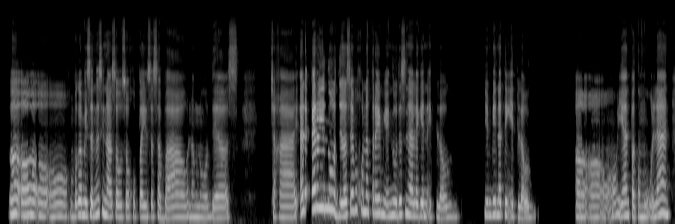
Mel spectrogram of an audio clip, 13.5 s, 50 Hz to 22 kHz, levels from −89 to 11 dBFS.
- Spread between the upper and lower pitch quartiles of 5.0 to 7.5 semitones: No, average, 3.2 semitones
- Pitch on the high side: Yes, high, 215 Hz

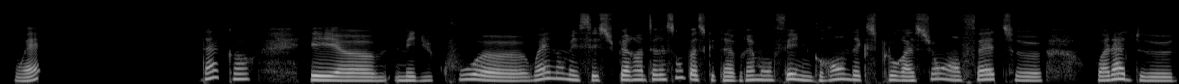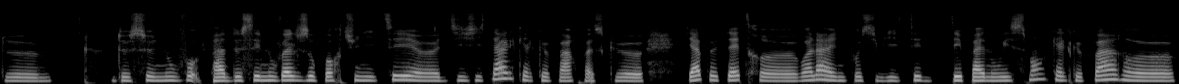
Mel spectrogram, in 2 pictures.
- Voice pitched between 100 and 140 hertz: No, medium, 185 Hz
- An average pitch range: Yes, average, 3.0 semitones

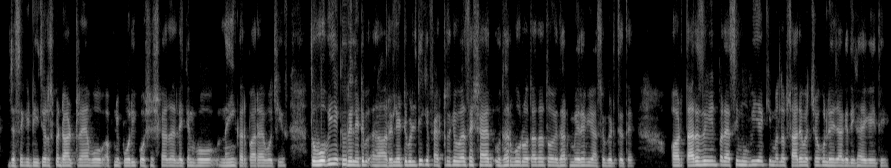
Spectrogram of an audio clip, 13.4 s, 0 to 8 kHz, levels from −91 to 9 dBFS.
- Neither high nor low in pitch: Yes, medium, 150 Hz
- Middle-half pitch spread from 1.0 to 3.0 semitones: Yes, narrow, 2.6 semitones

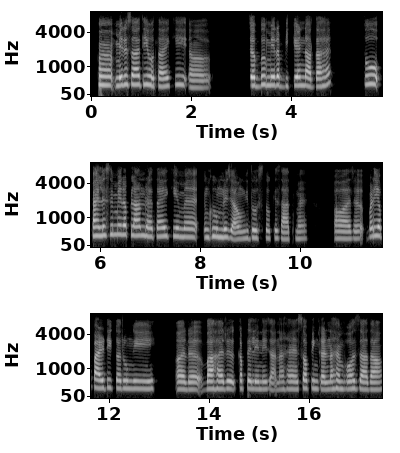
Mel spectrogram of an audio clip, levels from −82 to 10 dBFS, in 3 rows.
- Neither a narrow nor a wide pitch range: Yes, average, 3.5 semitones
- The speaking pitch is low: No, high, 245 Hz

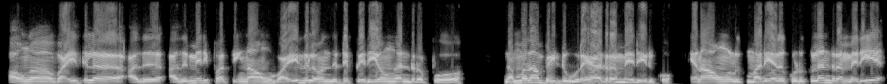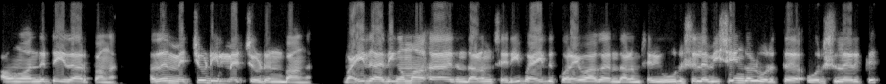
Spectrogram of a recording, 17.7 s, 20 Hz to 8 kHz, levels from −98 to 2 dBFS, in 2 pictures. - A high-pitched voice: No, medium, 155 Hz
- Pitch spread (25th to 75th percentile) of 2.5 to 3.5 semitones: Yes, average, 2.8 semitones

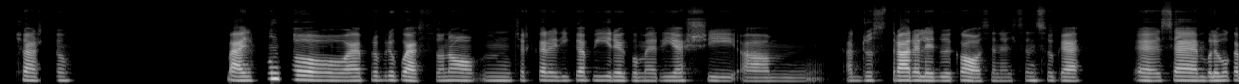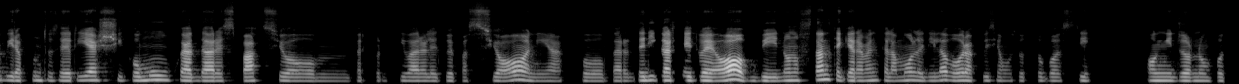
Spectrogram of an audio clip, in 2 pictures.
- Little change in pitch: Yes, narrow, 1.5 semitones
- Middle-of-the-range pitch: Yes, medium, 180 Hz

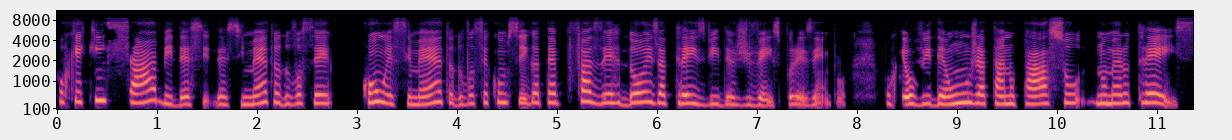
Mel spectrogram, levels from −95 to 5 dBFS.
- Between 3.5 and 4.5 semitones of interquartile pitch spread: No, average, 3.1 semitones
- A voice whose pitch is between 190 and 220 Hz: No, very high, 280 Hz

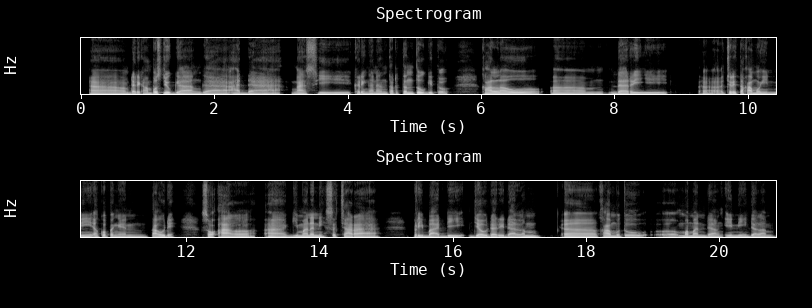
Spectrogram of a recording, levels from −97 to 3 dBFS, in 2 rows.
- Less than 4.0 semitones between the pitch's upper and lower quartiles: Yes, average, 2.9 semitones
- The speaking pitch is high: No, low, 110 Hz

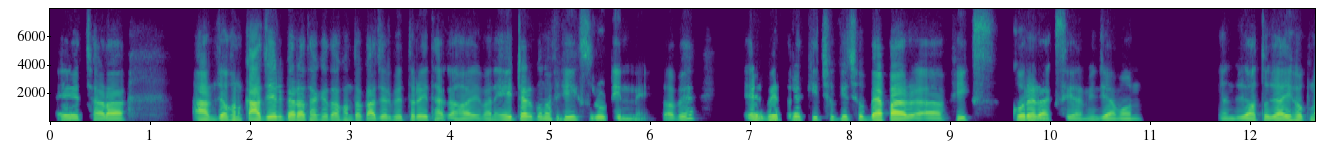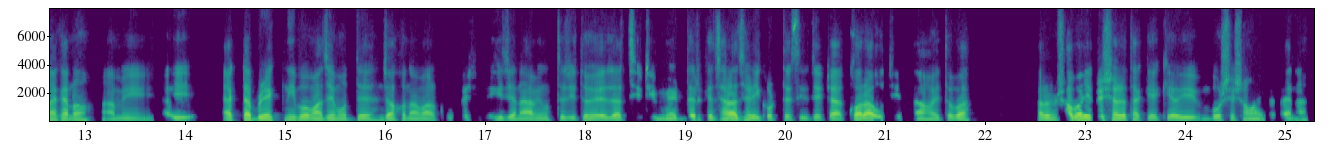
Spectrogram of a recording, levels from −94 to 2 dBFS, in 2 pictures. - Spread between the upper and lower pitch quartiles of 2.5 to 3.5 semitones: No, average, 4.3 semitones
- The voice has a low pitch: Yes, low, 120 Hz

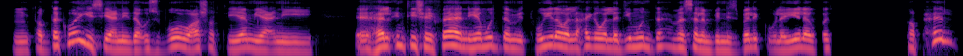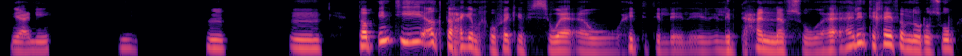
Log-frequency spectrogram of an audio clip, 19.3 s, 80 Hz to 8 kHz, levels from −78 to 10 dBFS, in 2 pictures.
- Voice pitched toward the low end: No, medium, 155 Hz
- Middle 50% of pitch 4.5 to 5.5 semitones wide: Yes, average, 4.8 semitones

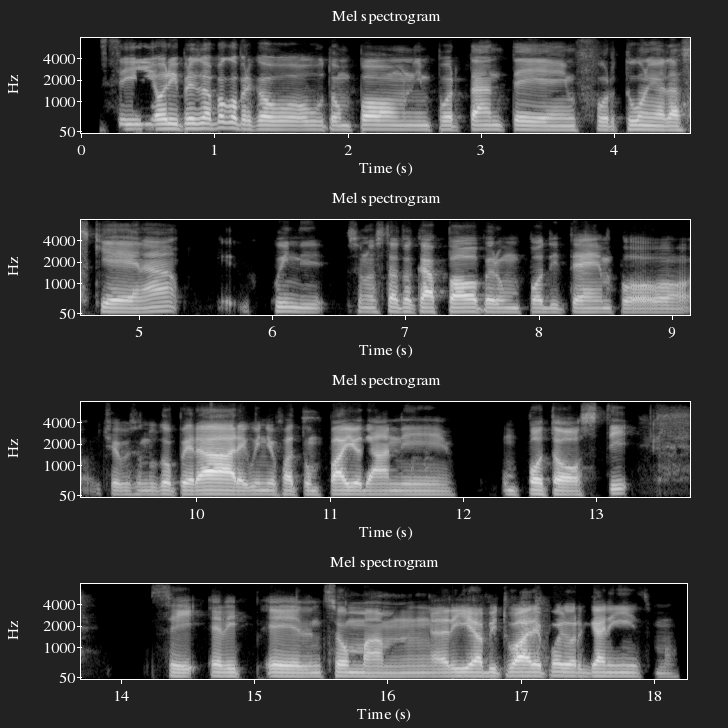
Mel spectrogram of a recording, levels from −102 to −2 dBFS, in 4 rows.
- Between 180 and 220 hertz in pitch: No, low, 115 Hz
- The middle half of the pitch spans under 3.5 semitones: Yes, narrow, 2.6 semitones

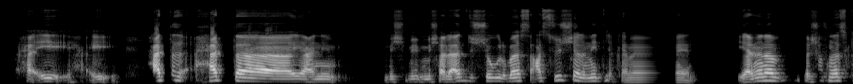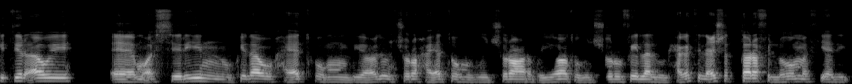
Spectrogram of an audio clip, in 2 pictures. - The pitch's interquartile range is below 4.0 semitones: No, average, 4.9 semitones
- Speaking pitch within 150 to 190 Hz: No, low, 125 Hz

